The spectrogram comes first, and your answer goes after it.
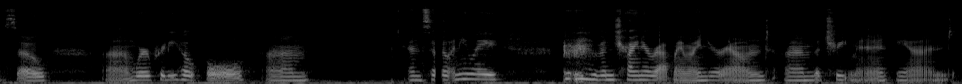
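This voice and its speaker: A young woman at home giving a soft, halting personal update, her voice hoarse and raspy after surgery, with many pauses and frequent throat-clearing. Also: mid-range voice, a little hiss or hum. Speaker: vlogger sharing her recovery. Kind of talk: casual personal update to camera.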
